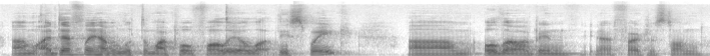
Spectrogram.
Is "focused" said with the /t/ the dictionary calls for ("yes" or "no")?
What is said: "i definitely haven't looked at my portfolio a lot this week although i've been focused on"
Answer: yes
